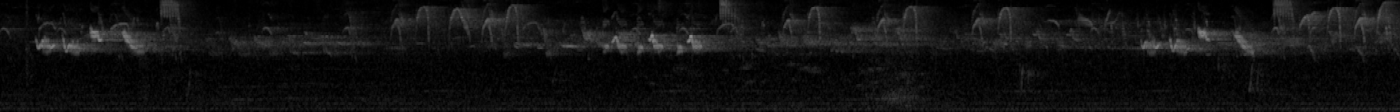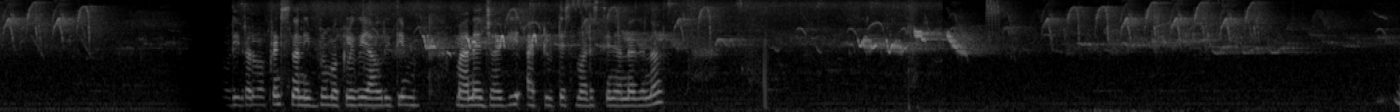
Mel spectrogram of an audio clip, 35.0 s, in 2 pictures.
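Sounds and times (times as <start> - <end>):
faint hum: 0.0 - 35.0
small birds chirping: 0.0 - 35.0.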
